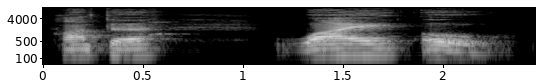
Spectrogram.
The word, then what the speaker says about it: Hanta Yo: H-A-N-T-A, Hanta, Y-O, separate word.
